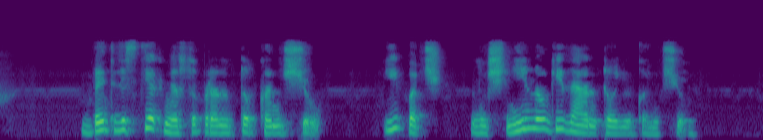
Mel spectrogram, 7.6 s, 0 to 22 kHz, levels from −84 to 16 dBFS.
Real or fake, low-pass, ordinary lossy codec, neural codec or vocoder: fake; 7.2 kHz; AAC, 48 kbps; codec, 16 kHz, 1 kbps, FreqCodec, larger model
